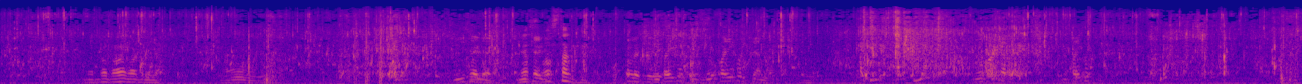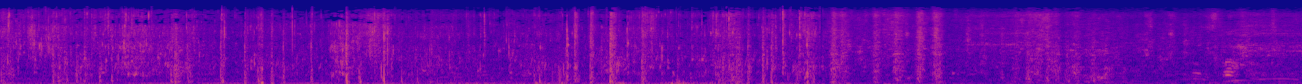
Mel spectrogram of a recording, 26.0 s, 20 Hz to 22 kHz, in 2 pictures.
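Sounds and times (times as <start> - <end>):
water sloshing and splashing: 0.0 - 26.0.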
